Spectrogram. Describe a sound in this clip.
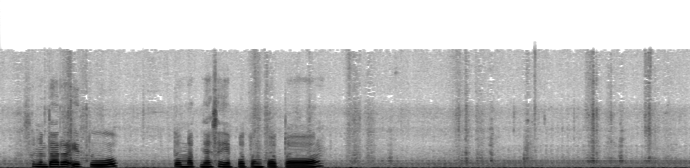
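A knife slices through a soft tomato.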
